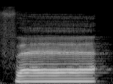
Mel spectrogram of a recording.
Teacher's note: ফা হরফটি উচ্চারণের ক্ষেত্রে বারিক হবে এবং এক আলিফ টেনে পড়তে হবে।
